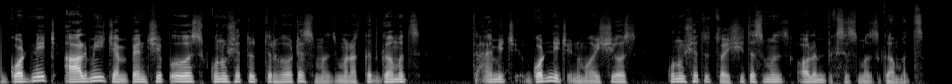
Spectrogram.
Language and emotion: Kashmiri, neutral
